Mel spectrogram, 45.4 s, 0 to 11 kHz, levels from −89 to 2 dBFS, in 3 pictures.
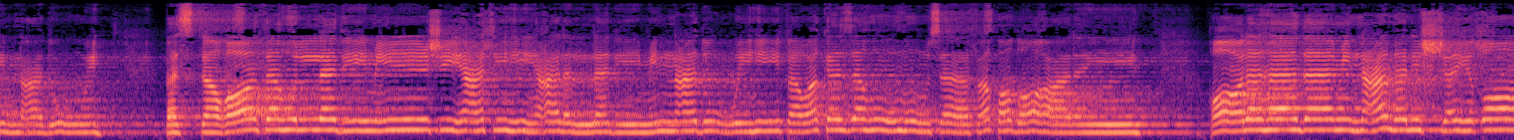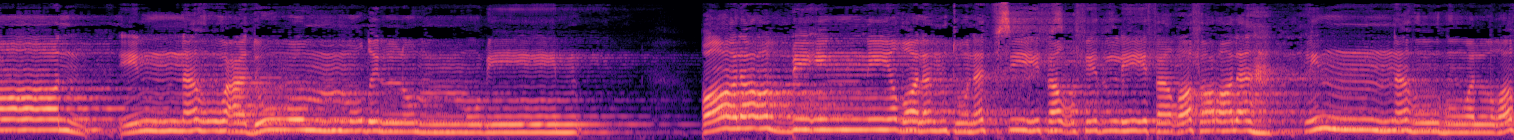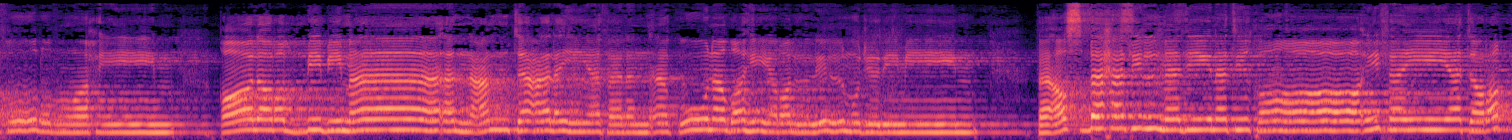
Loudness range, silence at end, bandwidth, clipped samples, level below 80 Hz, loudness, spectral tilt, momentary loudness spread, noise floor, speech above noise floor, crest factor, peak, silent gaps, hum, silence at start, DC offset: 3 LU; 0 s; 10.5 kHz; under 0.1%; -58 dBFS; -18 LUFS; -5 dB/octave; 7 LU; -48 dBFS; 31 dB; 16 dB; -2 dBFS; none; none; 0 s; under 0.1%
